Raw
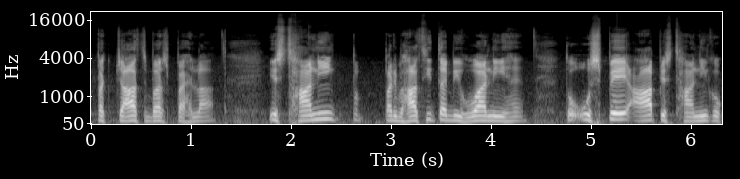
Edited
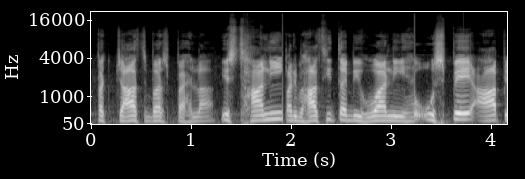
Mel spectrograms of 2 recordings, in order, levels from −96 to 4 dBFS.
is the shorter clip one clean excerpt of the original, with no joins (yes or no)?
no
